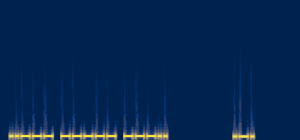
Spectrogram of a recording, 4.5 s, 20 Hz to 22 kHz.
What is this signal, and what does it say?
Morse code, heard as a keyed tone, about 28 wpm, 700 Hz. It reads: 208 R
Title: Worked All Europe DX Contest - QTC Exchange - 28wpm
